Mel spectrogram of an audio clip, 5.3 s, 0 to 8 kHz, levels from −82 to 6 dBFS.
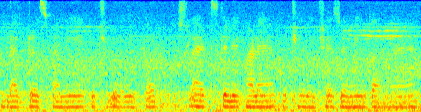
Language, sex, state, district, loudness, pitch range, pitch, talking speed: Hindi, female, Chhattisgarh, Bilaspur, -15 LUFS, 145-155 Hz, 150 Hz, 215 wpm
